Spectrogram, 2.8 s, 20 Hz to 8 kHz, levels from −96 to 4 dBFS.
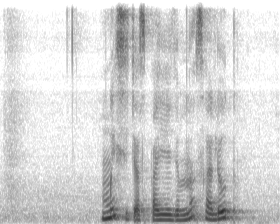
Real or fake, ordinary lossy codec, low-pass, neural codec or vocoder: real; none; none; none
